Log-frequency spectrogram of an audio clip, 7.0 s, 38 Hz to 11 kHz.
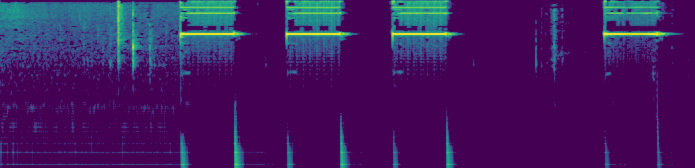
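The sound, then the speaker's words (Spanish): A household smoke detector is tested and sounds its 90-decibel alarm: four loud, shrill, high-pitched beeps, each about half a second long, separated by short pauses, with a longer gap before the last, after a few faint clicks. “¿Quién detecta el humo? Esto. Y si me permites que haga una prueba para que veas cómo suena esto. Si detecta un incendio por la noche cuando estamos dormidos, suena de esta forma.”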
